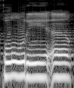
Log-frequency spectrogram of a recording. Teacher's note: قاف کو موٹا کر کے پڑھیں گے، را نیچے زیر ہے، را کو باریک پڑھیں گے، را کو جب یہ زبر اور پیش آتا ہے را کو موٹا کر کے پڑھتے ہیں، زیر ہے تو باریک پڑھیں گے، قُرِئَ حمزہ پڑھیں گے۔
